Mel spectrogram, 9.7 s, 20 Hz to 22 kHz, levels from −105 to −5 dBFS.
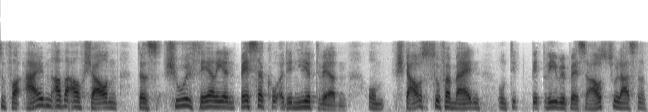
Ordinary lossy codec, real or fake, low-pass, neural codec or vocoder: AAC, 32 kbps; fake; 5.4 kHz; codec, 16 kHz, 0.5 kbps, X-Codec, WavLM features, trained on Multilingual LibriSpeech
